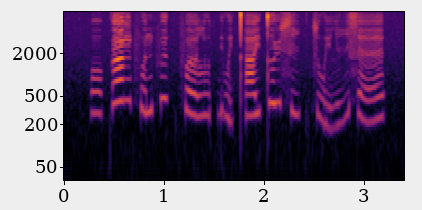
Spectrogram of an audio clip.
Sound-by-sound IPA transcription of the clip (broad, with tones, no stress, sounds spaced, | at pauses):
ɔː˨ k aː˥ ŋ f ɵ˨˥ n f yː˥ k̚ f œː˨ l uː˨ t̚ j uː˨˩ j t̪ʰ aː˨˧ j t̪ ɵ˥ ɥ s iː˨˥ k̚ t͡s uː˨˩ j l iː˨˥ s ɛː˨˧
